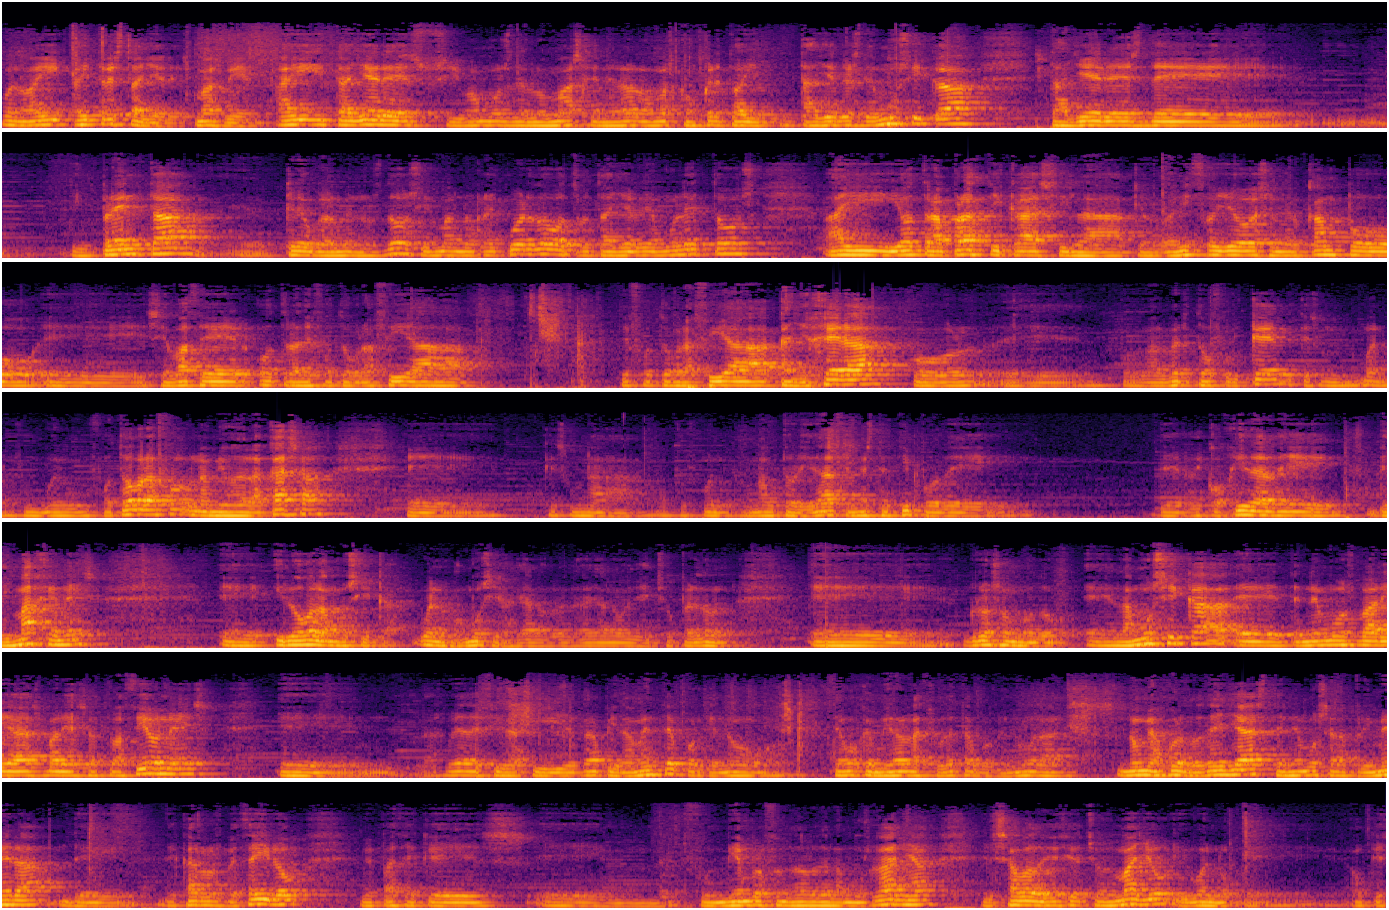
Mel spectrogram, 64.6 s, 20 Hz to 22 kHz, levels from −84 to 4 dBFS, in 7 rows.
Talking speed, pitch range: 160 wpm, 105-125 Hz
